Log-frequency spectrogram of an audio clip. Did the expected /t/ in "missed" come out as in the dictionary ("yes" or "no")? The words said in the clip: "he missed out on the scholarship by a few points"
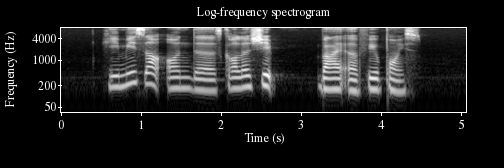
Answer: no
